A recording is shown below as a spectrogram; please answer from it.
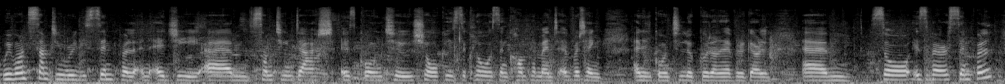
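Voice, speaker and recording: A woman speaks as a hair stylist explaining her work in an interview. Her pitch is middling and stays very even, with clear music behind her. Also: fairly quick, hardly any pauses.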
